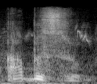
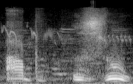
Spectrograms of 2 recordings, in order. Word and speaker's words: Abzu: the world as the Abzu. And the truth, the right pronunciation is not Abzu as in animal zoo. No, it's Abzu. They pronounced the ZU as Tsu.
